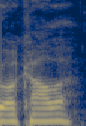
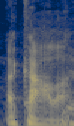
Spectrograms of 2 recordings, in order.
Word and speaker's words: Alcala: early He-Man on the That's what I was thinking too, Akala. friggin' mini comics. Alcala. Yeah. You can just say I was right. No. So I could. Well, technically, it's pronounced alkali.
